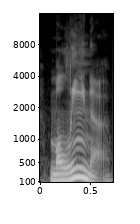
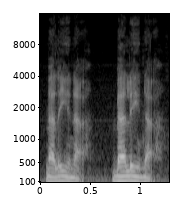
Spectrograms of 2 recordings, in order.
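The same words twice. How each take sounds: First: Melina with LI punched; English-style Melina, heavily stressed; hard English stress. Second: Melina in even syllables, lower and unstressed; level, Japanese-style Melina; Japanese pronunciation. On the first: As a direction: lean hard on the middle of Melina. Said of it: "very hard accents in English". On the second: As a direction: say Melina without punching any syllable. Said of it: "Whereas, like, in Japanese". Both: Shown as a demonstration.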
